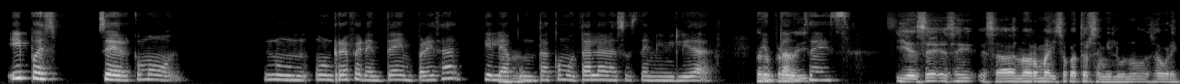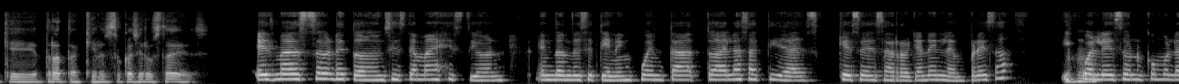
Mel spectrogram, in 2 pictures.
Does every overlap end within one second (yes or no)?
yes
